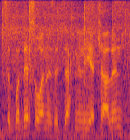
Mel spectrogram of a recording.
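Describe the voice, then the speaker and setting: A man's voice: a little high, flat delivery, racing, music in the background. A sixteen-year-old young man from Oman, a racing driver answering interview questions.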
